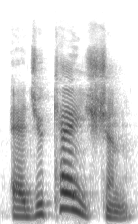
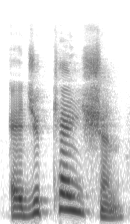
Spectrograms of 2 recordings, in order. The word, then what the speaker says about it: education: Par exemple, en anglais, on dit education, information. Donc, alors qu'en français, on dit information, éducation, en anglais, information, education. Donc, c'est uniquement une histoire de hauteur de voix.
